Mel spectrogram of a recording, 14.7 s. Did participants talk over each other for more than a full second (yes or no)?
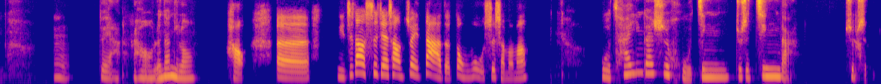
no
